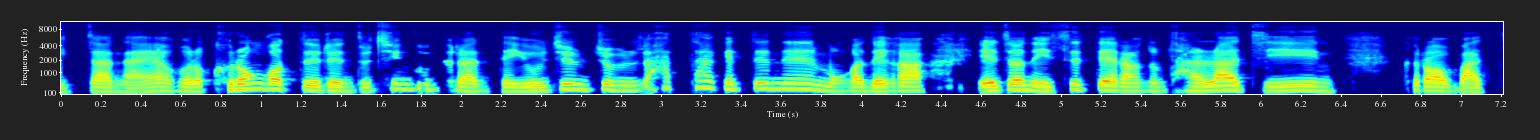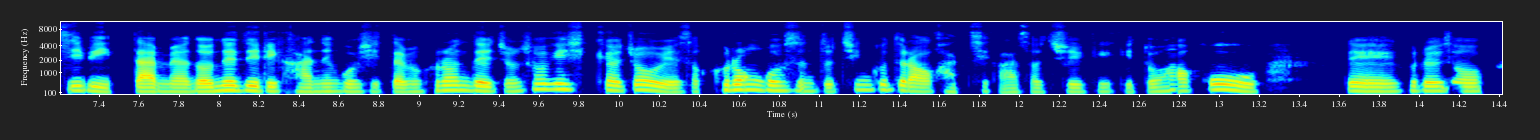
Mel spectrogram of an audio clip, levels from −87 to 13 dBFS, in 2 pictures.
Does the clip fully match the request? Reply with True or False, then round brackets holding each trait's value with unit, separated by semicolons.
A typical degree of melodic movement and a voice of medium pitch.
True (4.2 semitones; 160 Hz)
